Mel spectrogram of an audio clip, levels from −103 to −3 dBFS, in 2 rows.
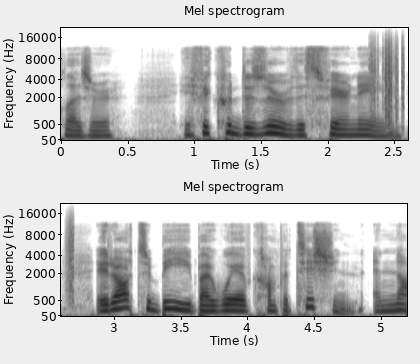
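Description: From 2.32 to 2.71 s, a burst of cable scratch noise runs over the speech for about 0.4 s, roughly 10 dB below it. It sounds like a dense, uneven rustle rather than a single click, and the speech continues underneath without any gap, so it isn't a dropout. The likely cause is a worn cable or connector being moved, its contact resistance fluttering quickly enough to pile many small crackles into one scratchy stretch.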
